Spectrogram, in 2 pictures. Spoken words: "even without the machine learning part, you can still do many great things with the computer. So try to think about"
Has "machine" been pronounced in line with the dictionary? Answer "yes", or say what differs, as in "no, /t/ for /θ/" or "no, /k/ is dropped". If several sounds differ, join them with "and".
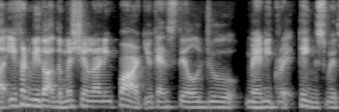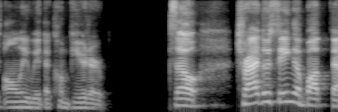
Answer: yes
